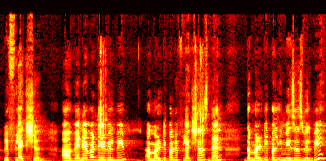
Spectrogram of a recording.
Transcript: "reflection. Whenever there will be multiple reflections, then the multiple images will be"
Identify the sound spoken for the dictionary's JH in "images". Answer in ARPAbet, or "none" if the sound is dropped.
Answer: JH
